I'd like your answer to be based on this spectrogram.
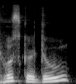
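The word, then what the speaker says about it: Hüsker Dü: Äh, jetzt, da sind wir wieder bei Umlauten übrigens, weil äh, Husker Du äh, heißen in Amerika natürlich Husker Du, weil es niemand aussprechen kann.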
